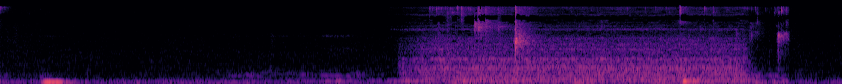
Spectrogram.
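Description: A bathroom sink tap running for about three seconds, from about halfway through to shortly before the end, when it is cut off suddenly. It is preceded by a short thump just after the start.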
